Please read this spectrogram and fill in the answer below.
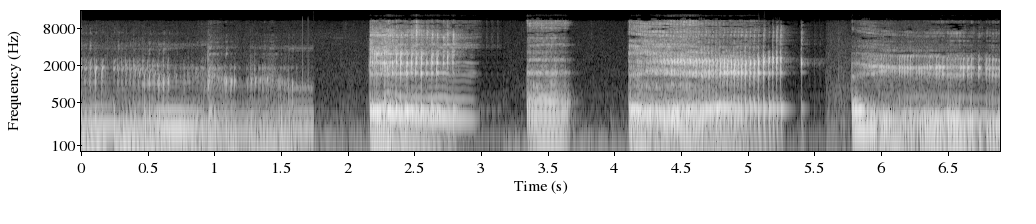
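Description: Several loud, drawn-out burps separated by brief pauses; repeated belching from a sound-effect pack.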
